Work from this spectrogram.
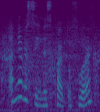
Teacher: Escute muito bem que você não vai ver ela pronunciando I've. Ela vai dizer, I never seen this part before.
